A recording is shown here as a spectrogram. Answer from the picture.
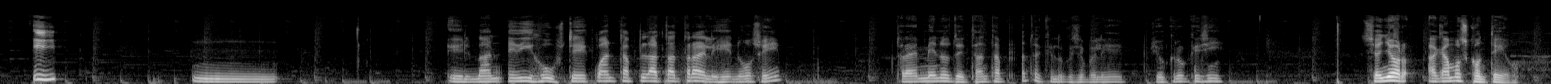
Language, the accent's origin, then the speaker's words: Spanish; Colombia; que finalmente somos todos los colombianos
